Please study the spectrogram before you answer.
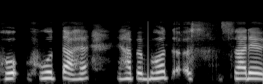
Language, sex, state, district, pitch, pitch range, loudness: Hindi, male, Bihar, Begusarai, 270 Hz, 260-290 Hz, -18 LUFS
